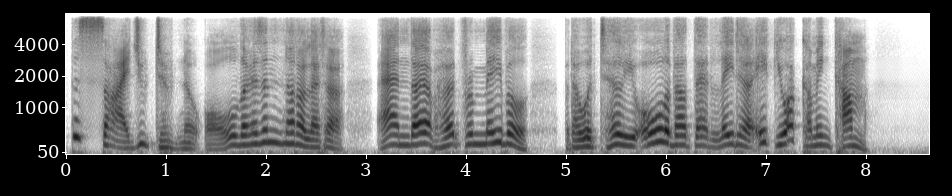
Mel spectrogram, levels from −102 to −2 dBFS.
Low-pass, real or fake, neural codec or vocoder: 7.2 kHz; fake; codec, 24 kHz, 0.5 kbps, DualCodec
